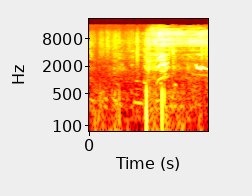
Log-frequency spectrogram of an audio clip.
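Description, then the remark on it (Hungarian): A puppy whimpers into the microphone, two short soft yelps in quick succession followed by a faint, high thin whine against a quiet, murmuring background. “Épp egy kiskutya beszél vele a mikrofonba.”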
